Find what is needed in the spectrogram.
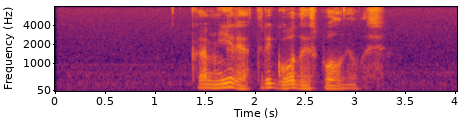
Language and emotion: Russian, neutral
